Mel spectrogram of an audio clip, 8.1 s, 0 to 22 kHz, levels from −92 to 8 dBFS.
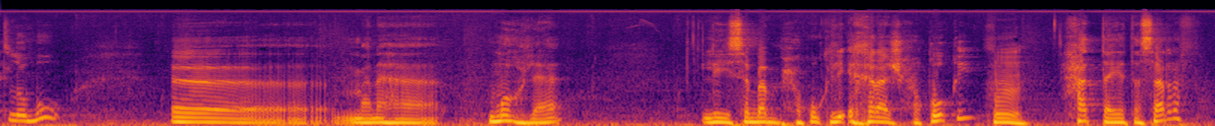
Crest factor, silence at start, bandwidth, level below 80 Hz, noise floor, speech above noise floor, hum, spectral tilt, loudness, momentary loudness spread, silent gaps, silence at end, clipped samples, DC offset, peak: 12 dB; 0 s; 16 kHz; -30 dBFS; -32 dBFS; 20 dB; none; -6 dB/octave; -14 LUFS; 22 LU; none; 0 s; under 0.1%; under 0.1%; -2 dBFS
